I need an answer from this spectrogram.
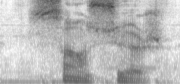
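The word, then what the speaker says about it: censure: Modern Fransızca'da sözcük hala aslına yakın bir şekilde sensure yazıldığı halde sansür diye okunuyor.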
